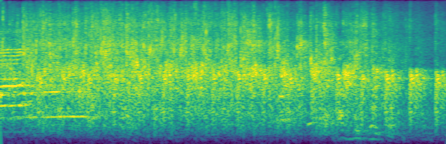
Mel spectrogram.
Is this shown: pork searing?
no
